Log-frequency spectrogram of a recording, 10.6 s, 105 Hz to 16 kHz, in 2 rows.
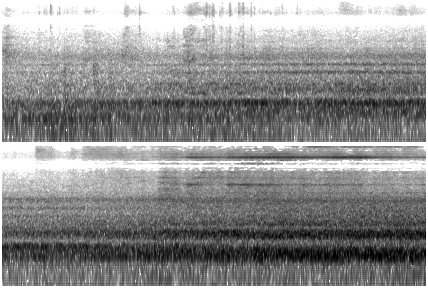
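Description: Nagoya Municipal Subway 2000 series train running through the tunnel, heard from inside the car: a steady rumble that grows gradually louder, with high, steady tones coming in near the end.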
